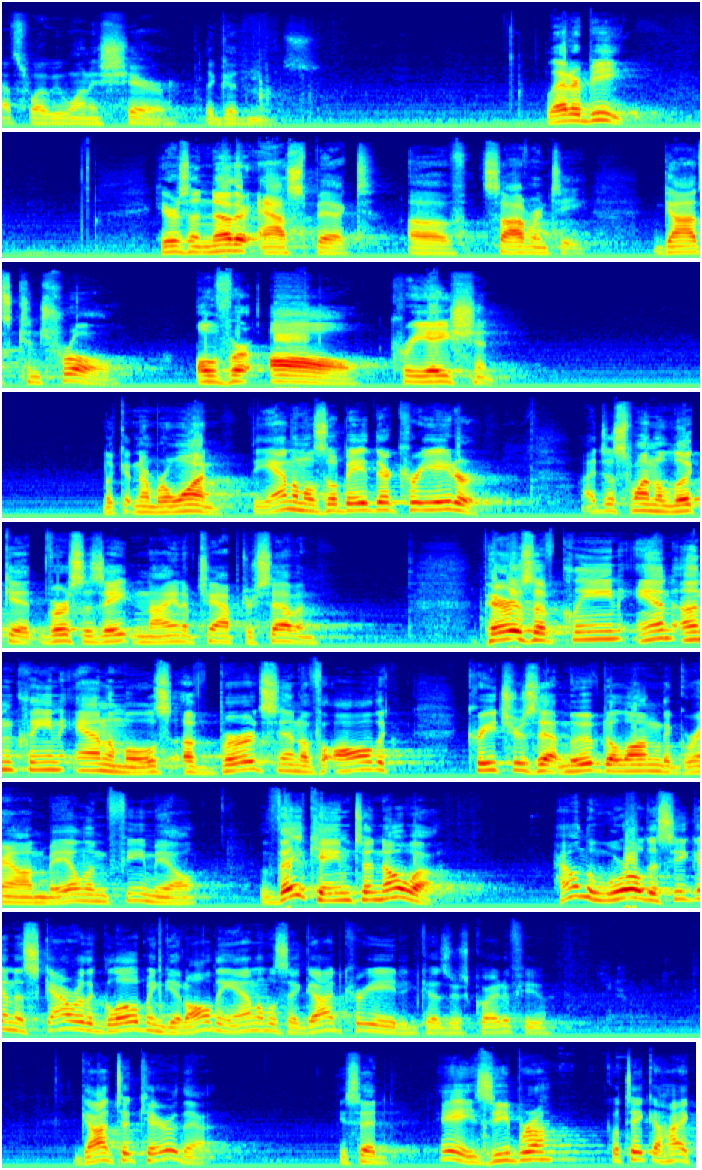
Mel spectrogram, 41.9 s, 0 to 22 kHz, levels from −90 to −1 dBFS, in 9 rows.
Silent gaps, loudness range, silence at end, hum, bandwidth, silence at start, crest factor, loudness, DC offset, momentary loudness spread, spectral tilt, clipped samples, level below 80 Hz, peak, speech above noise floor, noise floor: none; 9 LU; 0 s; 60 Hz at -50 dBFS; 16.5 kHz; 0 s; 16 dB; -21 LUFS; under 0.1%; 18 LU; -4.5 dB/octave; under 0.1%; -52 dBFS; -6 dBFS; 32 dB; -52 dBFS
